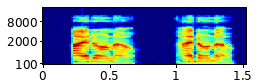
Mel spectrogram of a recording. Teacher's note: Native speakers hate stopping. So the T drops, the vowels blur, and the entire three-word phrase collapses into two syllables.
